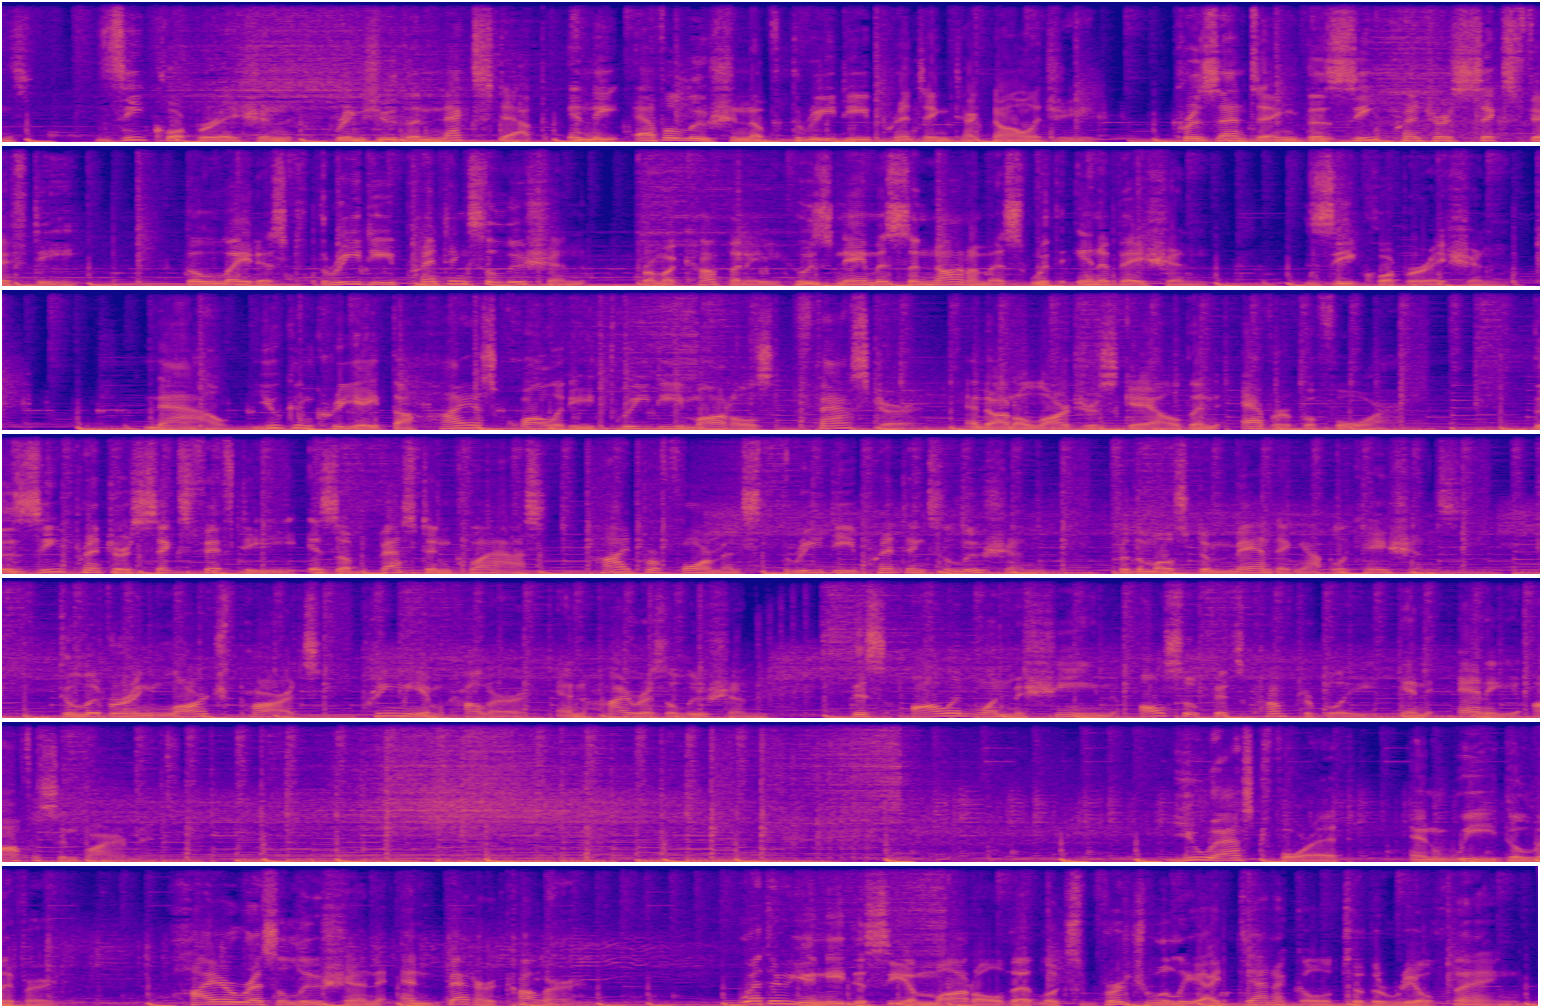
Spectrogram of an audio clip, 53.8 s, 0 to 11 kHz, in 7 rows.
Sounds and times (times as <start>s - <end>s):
Speech: 0.0s - 15.2s, 16.1s - 22.4s, 23.0s - 30.4s, 31.1s - 39.3s, 44.3s - 49.1s, 49.8s - 53.8s
Music: 0.0s - 53.8s.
